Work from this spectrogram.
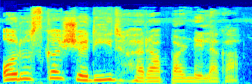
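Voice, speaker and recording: Mellow woman narrating a cartoon story. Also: lowish voice, lively intonation, moderate pace, creaky, no echo.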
